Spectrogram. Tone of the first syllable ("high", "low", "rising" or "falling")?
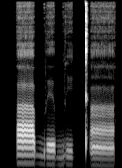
high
